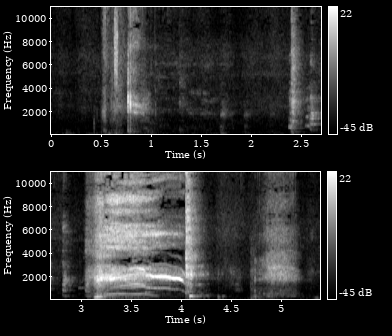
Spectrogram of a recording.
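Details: Cat playing with a rubber band, giving one drawn-out wavering meow-like cry midway that bends up then down, surrounded by scattered rustles, taps and short breathy noises.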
